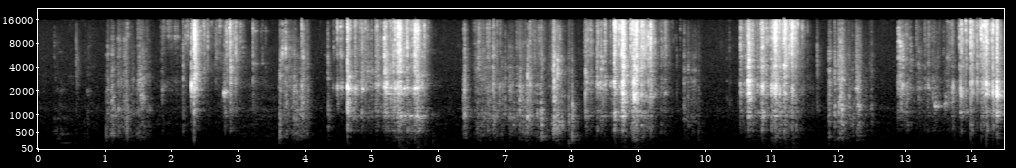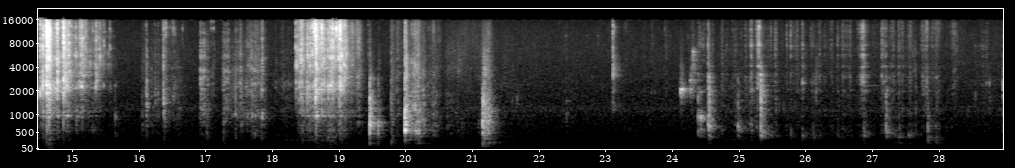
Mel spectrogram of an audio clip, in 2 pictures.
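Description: Eggshells being handled and dropped into the plastic bowl of an electric coffee grinder: irregular bursts of crackling and light clinking, shell against shell and plastic, with short pauses between.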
